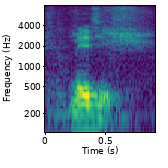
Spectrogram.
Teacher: the D and the S are both slender, so they have a jif sound and a sh sound.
